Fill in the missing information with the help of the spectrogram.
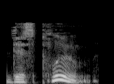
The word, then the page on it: displume: British English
